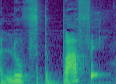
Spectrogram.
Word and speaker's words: Luftwaffe: Y se enfrentan a un equipo que era base de la Luftwaffe, ¿se dice así? – Sí, los...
